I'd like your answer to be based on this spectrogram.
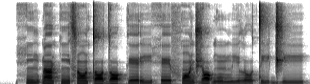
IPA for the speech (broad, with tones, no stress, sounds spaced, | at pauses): h ĩ˧ ɡ͡b ã˦ k ĩ˧ s ɔ̃˦ t ɔ˧ d ɔ˧ k e˨ ɾ i˨ h e˧ f ɔ̃˦ d͡ʒ ɔ˦˨ ɡ ũ˨ m i˨ l o˨ t i˧ d͡ʒ i˧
